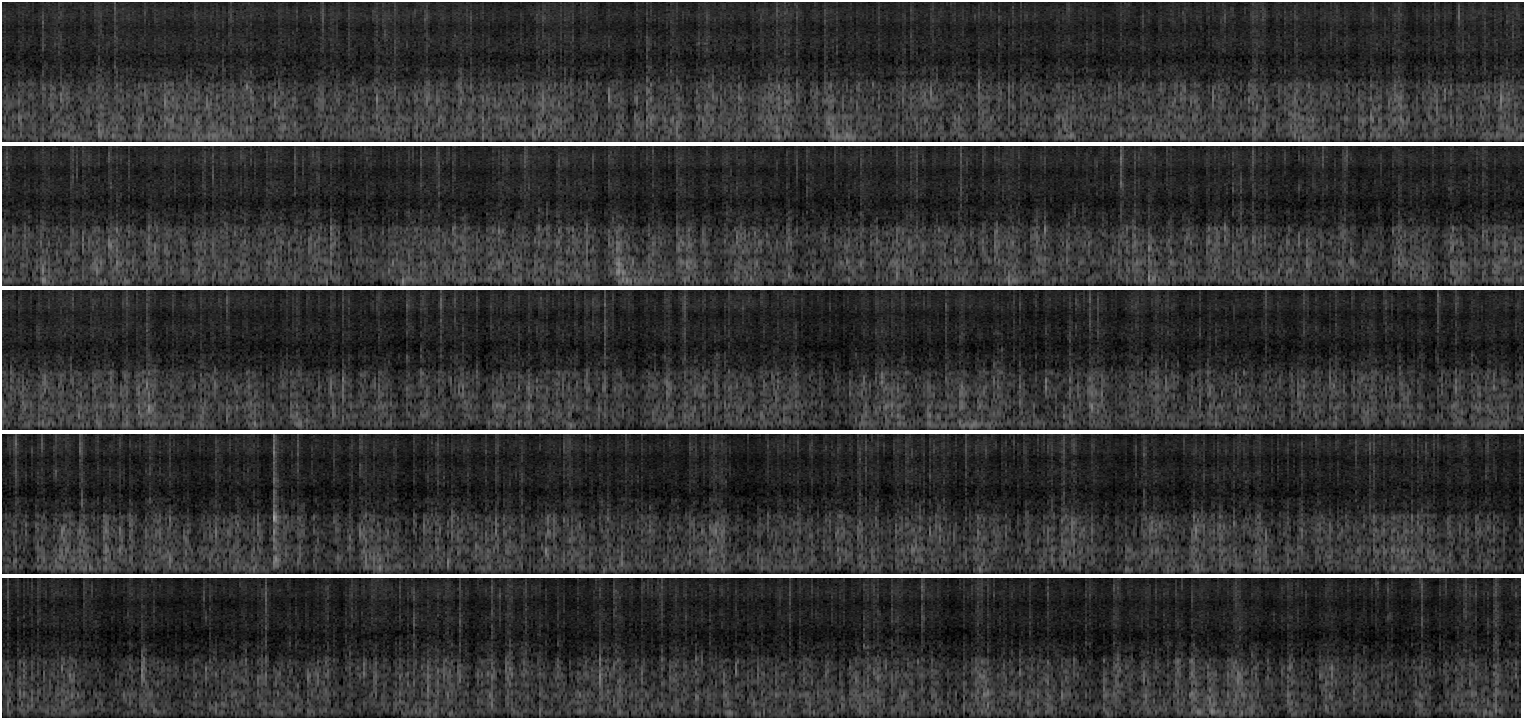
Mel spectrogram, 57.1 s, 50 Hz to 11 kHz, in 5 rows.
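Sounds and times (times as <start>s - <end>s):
steady rain falling: 0.0s - 57.0s
raindrops ticking on a surface: 0.1s - 57.0s.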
